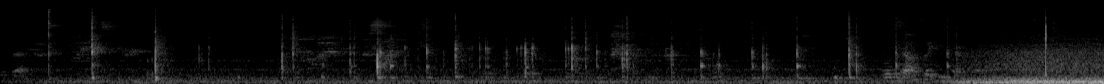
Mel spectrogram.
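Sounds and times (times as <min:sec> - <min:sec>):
light irregular clicks and taps: 0:02.8 - 0:09.7.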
